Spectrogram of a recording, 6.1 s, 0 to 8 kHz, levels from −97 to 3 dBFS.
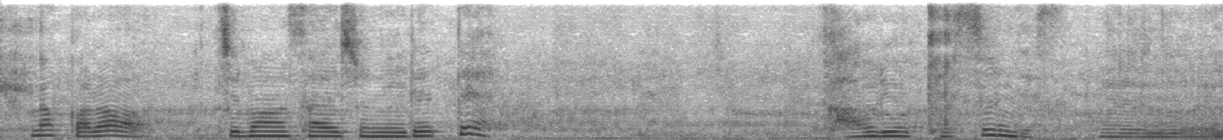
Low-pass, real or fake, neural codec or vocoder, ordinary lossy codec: none; fake; codec, 16 kHz, 8 kbps, FunCodec, trained on LibriTTS, 25 frames a second; none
